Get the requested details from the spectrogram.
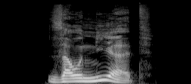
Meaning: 1. past participle of saunieren 2. inflection of saunieren: third-person singular present 3. inflection of saunieren: second-person plural present 4. inflection of saunieren: plural imperative
- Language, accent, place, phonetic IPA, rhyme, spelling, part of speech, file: German, Germany, Berlin, [zaʊ̯ˈniːɐ̯t], -iːɐ̯t, sauniert, verb, De-sauniert.ogg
